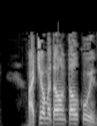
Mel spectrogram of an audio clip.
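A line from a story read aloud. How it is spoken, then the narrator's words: Shout. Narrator (Russian): закричал он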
